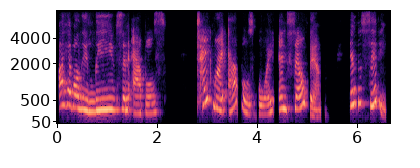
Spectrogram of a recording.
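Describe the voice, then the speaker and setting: A woman voicing a loving, self-sacrificing female tree in a storybook, gentle and soft-spoken. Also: sits high, very animated, slow, pitched above the performer's own voice, full character voice, low-quality recording. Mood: tender, giving.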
